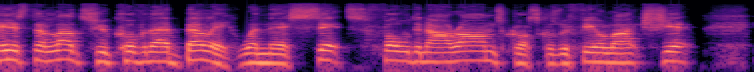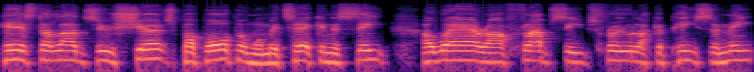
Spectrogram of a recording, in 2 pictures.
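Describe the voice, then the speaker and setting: With an ordinary speaking voice, a man talks at a moderate pace in a fairly high pitch and fairly even intonation. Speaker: poet. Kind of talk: spoken word poetry performance. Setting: video call.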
